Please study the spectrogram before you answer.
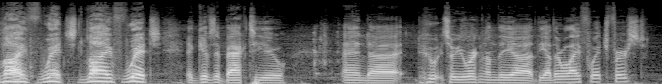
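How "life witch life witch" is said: screaming, much higher, louder, slower. Voicing a creature that carves a tonfa and punches the air, screaming. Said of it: "just screaming".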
